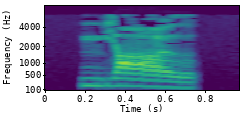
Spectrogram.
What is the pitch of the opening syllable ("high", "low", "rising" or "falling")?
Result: falling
